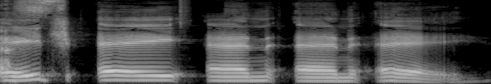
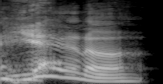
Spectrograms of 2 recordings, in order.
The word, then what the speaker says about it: Hana: H A N A. Not Hannah, it's Hana.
